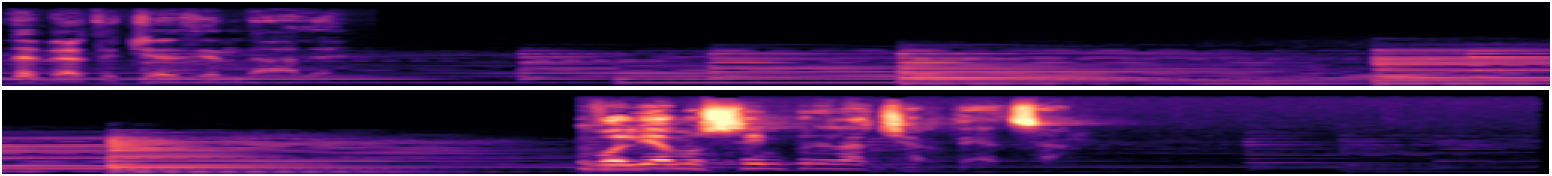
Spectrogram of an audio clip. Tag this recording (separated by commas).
Speech, Music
